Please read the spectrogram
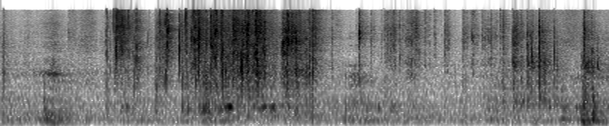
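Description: Plastic toy can being handled and opened as a stuffed plush is pulled out of it: a rapid run of clicking and crinkling for about two seconds, then fainter rustling.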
